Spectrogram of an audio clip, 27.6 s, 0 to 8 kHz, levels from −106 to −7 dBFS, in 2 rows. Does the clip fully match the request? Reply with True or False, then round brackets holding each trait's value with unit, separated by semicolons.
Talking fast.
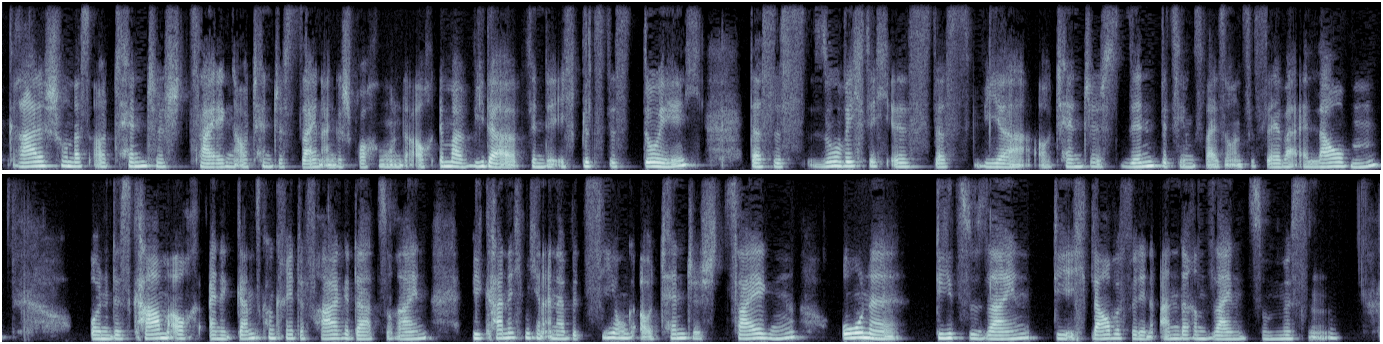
False (135 wpm)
